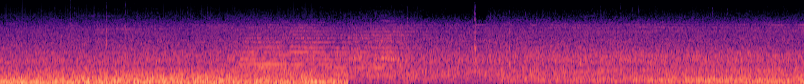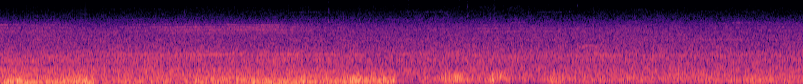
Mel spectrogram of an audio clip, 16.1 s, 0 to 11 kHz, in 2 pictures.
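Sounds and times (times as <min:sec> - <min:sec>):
jet engine rumble with whine: 0:00.0 - 0:03.6.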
